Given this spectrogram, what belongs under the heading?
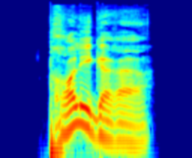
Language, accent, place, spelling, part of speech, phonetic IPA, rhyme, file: German, Germany, Berlin, prolligerer, adjective, [ˈpʁɔlɪɡəʁɐ], -ɔlɪɡəʁɐ, De-prolligerer.ogg
- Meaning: inflection of prollig: 1. strong/mixed nominative masculine singular comparative degree 2. strong genitive/dative feminine singular comparative degree 3. strong genitive plural comparative degree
